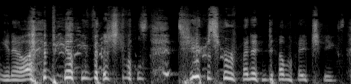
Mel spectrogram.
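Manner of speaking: amused at herself as she remembers; laughing. Real, not acted. Telling a friend about her cry day, laughing.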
